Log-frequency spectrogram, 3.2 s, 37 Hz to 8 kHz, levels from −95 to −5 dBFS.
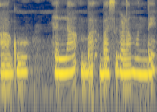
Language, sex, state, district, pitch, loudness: Kannada, female, Karnataka, Bidar, 240 Hz, -14 LUFS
